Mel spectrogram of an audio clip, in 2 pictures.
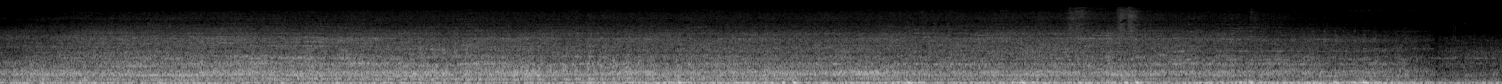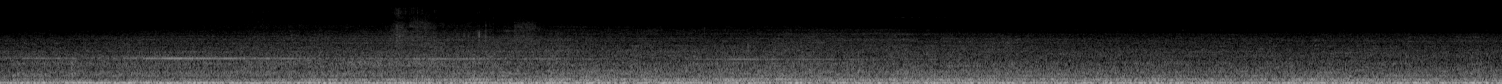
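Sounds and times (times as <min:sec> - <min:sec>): train wheels rolling loudly: 0:00.0 - 0:14.7
faint high whine: 0:00.0 - 0:29.6
distant train rumble: 0:00.0 - 0:30.0.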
